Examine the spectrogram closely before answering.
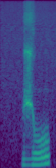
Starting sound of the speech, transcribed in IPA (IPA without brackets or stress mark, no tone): ʒ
